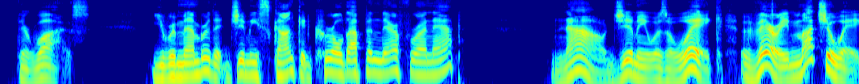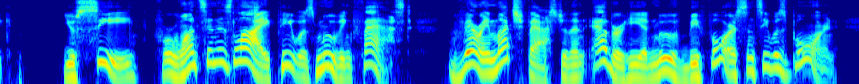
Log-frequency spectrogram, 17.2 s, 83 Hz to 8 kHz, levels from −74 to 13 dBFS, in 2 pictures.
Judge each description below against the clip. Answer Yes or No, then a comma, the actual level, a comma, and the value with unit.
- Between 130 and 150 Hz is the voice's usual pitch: Yes, medium, 140 Hz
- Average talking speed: Yes, average, 160 wpm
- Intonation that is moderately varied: No, wide, 6.8 semitones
